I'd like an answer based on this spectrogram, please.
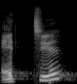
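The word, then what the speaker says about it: עץ: 히브리어로 발음할 때 이 나무는 에츠, 또 겨는 모츠로 발음되거든요. 에츠와 모츠.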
